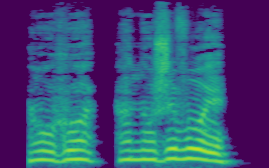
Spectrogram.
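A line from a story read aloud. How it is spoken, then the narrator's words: Delighted whisper. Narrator (Russian): прошептала с восторгом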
